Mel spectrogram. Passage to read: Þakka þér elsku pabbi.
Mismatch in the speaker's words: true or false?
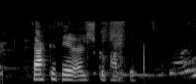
false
